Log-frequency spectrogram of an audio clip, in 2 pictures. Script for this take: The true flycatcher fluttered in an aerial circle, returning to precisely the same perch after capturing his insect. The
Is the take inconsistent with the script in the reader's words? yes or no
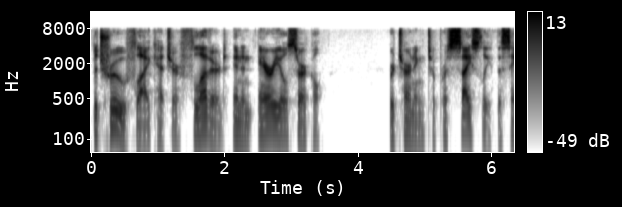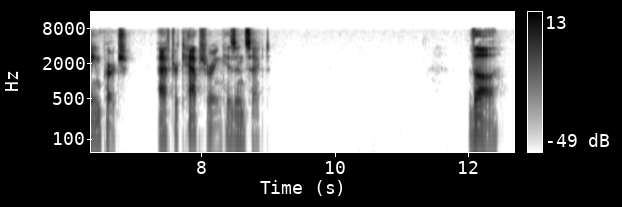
no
